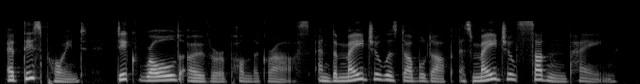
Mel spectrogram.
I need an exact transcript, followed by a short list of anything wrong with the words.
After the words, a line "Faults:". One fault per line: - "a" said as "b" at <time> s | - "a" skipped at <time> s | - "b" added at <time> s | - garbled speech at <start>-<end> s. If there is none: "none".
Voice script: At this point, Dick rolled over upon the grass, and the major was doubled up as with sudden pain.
At this point, Dick rolled over upon the grass, and the major was doubled up as major sudden pain.
Faults:
- "with" said as "major" at 4.7 s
